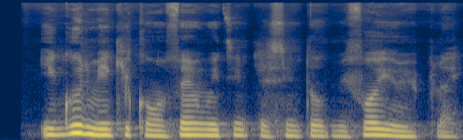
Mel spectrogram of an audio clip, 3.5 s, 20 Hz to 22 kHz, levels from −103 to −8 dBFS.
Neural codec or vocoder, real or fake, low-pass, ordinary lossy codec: none; real; none; none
